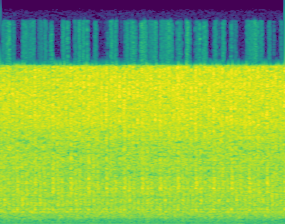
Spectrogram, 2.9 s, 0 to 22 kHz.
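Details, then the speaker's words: 1998 Honda Civic EX after an oil change, at idle: fast, fairly even light clatter about three ticks a second over the engine hum; owner suspects valves needing adjustment. "You can still hear the clattering even after the oil change. Probably a valve adjustment, but that will be done at some point soon anyway."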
